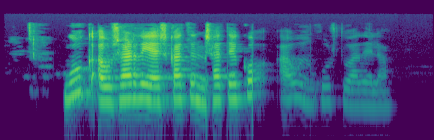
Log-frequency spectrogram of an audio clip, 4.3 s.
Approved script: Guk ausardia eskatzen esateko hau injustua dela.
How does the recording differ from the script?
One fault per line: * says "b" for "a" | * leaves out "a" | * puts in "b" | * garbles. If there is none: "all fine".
all fine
